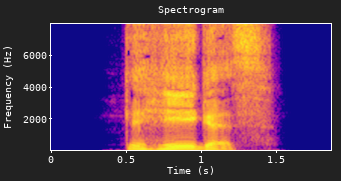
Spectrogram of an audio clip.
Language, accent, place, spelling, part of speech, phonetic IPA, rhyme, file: German, Germany, Berlin, Geheges, noun, [ɡəˈheːɡəs], -eːɡəs, De-Geheges.ogg
- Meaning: genitive singular of Gehege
